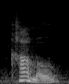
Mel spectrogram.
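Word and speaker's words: Kamu: I want to get that name right because last season someone put a message in it that I was saying Keanu's name wrong. And I was calling him Kinu, just like I'm calling this guy Kimo, which is what the correct way for this season.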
